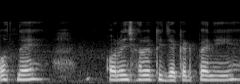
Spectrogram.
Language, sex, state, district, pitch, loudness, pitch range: Hindi, female, Bihar, Gaya, 215 Hz, -15 LUFS, 210-225 Hz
